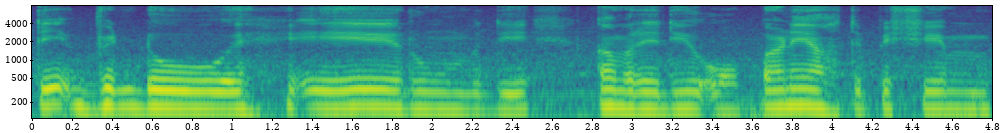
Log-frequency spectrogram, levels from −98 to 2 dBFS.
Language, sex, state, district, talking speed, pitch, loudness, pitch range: Punjabi, male, Punjab, Kapurthala, 135 wpm, 155 Hz, -16 LUFS, 145-160 Hz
